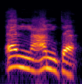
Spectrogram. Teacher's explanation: حقق الهمزة، لا تسهل الهمزة، بين الشدة في الهمزة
